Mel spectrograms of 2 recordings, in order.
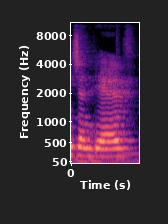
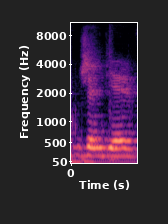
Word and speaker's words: Genevieve: that if you want to call me whatever i'm i'm really not fussy about my name but that is the correct pronunciation of my name genvier i am 25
